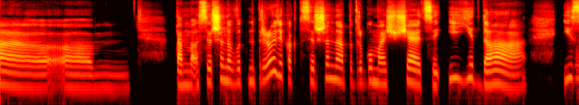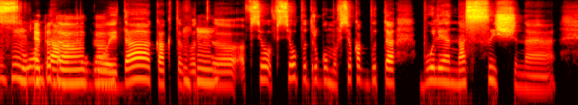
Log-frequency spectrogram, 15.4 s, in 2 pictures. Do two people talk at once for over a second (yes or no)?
yes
